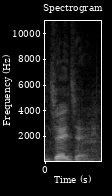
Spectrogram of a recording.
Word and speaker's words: JJJ: and this is JJ. It's actually JJJ, but the third J is silent.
